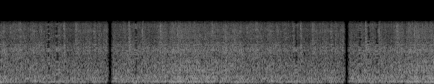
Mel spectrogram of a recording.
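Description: Heavy rain falling steadily in a thunderstorm, a dense even hiss, with two brief dropouts, about a second in and about three and a half seconds in.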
